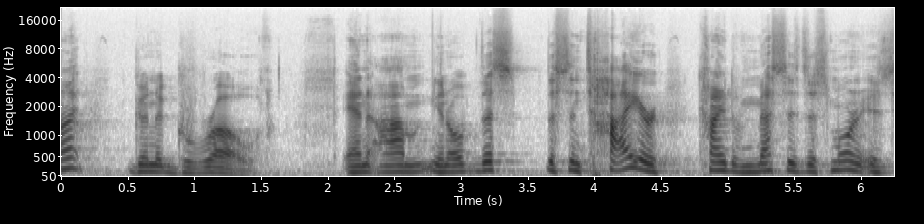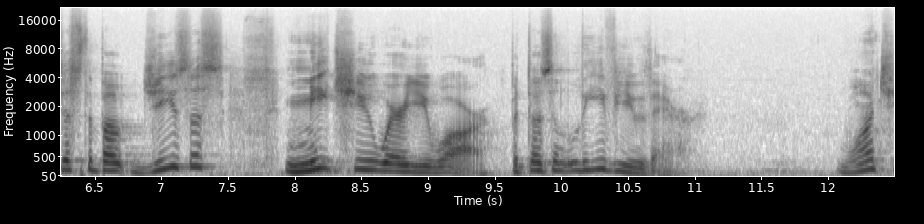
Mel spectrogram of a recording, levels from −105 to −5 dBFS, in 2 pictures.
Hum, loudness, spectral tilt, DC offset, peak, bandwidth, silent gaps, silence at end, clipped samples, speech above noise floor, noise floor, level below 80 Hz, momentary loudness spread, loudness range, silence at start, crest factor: none; -31 LUFS; -5 dB/octave; under 0.1%; -10 dBFS; over 20 kHz; none; 0 s; under 0.1%; 30 dB; -61 dBFS; -64 dBFS; 10 LU; 4 LU; 0 s; 22 dB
